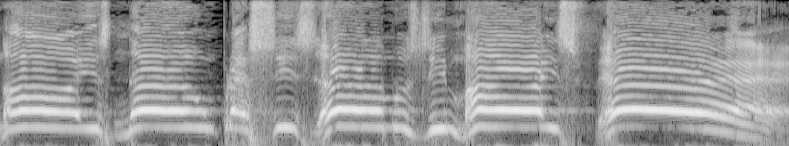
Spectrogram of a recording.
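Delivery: put-on drawn-out northeastern Brazilian accent, very slow. Recalling what the pastor once said from this pulpit: Jabes Nogueira's northeastern accent. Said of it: "naquele sotaque nordestino dele".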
